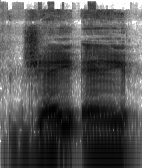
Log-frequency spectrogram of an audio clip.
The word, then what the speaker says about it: Jagt: So it's Jagt, Jagt. The boys over at Giant Mouse are Danish, and I'm German. Pretty sure it's pronounced the same way either way, and probably means the same thing.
